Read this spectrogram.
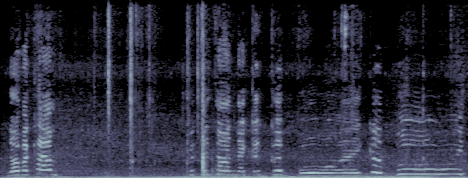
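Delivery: high, slow sweet talk to the dog; high pet voice; dog praise voice. Real, not acted. Talking to dog Nova.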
